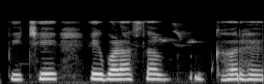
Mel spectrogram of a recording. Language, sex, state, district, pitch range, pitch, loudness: Hindi, female, Jharkhand, Deoghar, 225-250 Hz, 235 Hz, -16 LUFS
